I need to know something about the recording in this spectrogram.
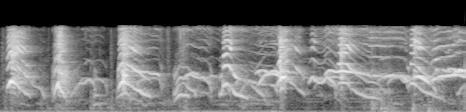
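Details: Litter of German Shorthaired Pointer puppies aged three weeks, getting lively and noisy, with overlapping squeaky whines and yelps, short falling cries early then longer wavering squeals running together.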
